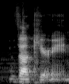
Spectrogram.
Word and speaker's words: Valkyrian: So Valkyrian is did I pronounce that correctly, right? Valkyrian, yeah. Valkyrian.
